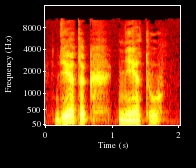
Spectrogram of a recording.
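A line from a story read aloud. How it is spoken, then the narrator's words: Sad reply. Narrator (Russian): ответил Иона печально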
